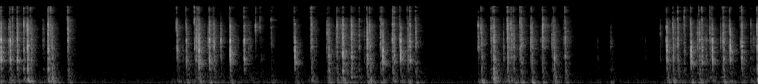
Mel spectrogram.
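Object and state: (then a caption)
Plastic mechanical keyboard. Fingertips type steadily on a backlit mechanical computer keyboard with plastic keycaps, producing bright, crisp clacks that die away almost instantly. The keystrokes come in quick bursts separated by short pauses, with a couple of lone taps near the end before a final run of typing. A faint low hum sits underneath throughout.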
